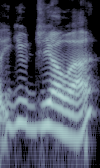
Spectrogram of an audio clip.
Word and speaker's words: Ulloa: it's Tara Elizabeth and Maria here with Michael Yuga did I say that right nailed it yeah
